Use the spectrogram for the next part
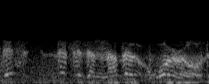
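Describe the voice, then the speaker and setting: An actor playing a man taken over by an alien mind, who talks calmly and measures his words in an old radio drama. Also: high voice. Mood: eerie. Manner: calm, measured, searching for words. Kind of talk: 1970s radio drama acting. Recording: dull old radio broadcast with loud hiss.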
